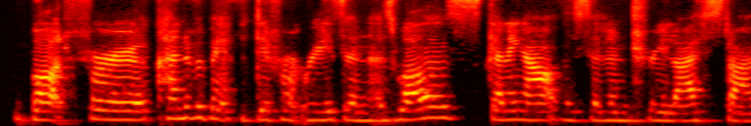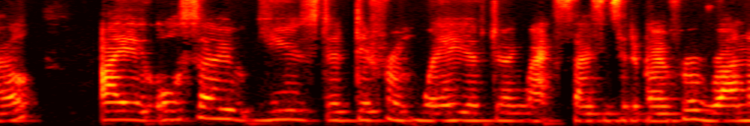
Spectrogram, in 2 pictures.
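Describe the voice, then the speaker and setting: A teenage girl on a video call panel, speaking in a casual, relaxed way. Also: medium pitch, distant mic, rough recording.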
